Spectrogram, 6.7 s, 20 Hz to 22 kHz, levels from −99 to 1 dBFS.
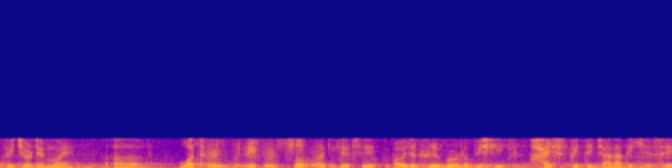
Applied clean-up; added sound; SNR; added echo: neural separator model SepFormer DNS4.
